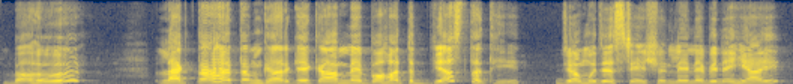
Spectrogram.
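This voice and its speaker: A stern, fault-finding older mother-in-law played by a woman in a moral story drama. Her fairly high voice nags, taunts and questions like someone used to giving orders. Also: lively intonation, measured pace, a bit bright. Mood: taunting. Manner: taunting, bossy, interrogating.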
